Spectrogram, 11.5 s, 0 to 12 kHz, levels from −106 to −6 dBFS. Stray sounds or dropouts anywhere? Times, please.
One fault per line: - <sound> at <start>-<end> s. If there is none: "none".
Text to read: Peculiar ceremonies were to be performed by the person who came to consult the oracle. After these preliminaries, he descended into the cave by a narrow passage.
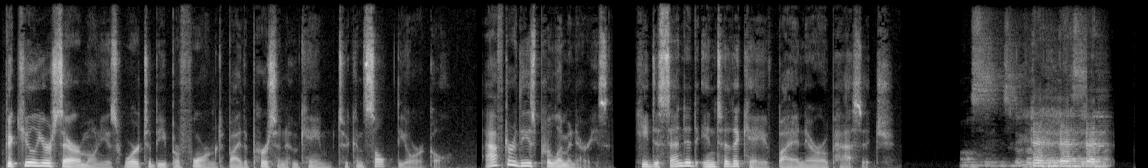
- laugh at 9.6-11.2 s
